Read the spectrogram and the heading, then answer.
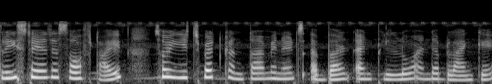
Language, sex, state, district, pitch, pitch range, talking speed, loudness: English, female, Maharashtra, Gondia, 260 Hz, 235-310 Hz, 180 wpm, -15 LUFS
